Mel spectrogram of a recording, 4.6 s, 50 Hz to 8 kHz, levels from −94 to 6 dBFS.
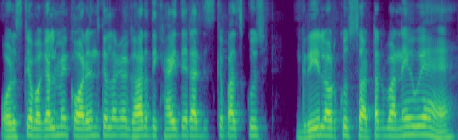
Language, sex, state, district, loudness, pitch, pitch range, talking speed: Hindi, male, Jharkhand, Garhwa, -17 LUFS, 160 Hz, 155-170 Hz, 285 wpm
